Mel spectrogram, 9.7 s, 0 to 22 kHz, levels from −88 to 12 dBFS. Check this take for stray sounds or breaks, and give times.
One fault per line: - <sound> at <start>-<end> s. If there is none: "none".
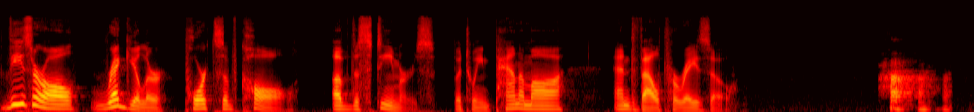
- laugh at 8.8-9.5 s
